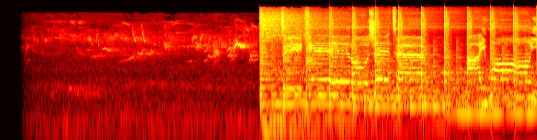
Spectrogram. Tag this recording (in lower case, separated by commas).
tweet, bird, bird vocalization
